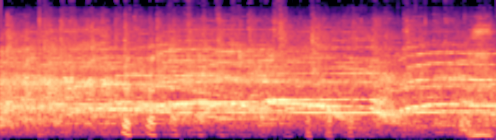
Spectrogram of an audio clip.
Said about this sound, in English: You guys are booing, but you know it's true.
